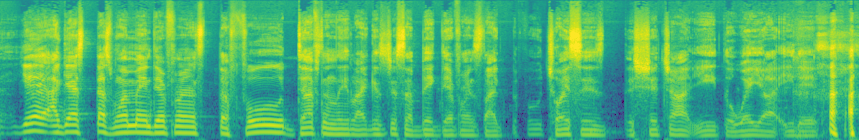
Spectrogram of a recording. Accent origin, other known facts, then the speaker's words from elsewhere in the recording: Los Angeles, California, United States; moved away as an adult; I'm from South Central Los Angeles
